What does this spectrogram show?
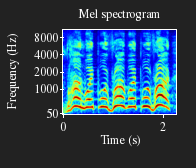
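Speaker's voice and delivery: very high-pitched imitation of a teammate yelling; mock yelling. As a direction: squeal it as a frantic, repeated cheer. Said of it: "He just kept yelling at me".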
